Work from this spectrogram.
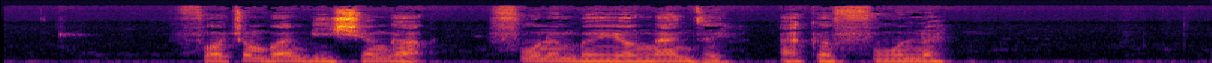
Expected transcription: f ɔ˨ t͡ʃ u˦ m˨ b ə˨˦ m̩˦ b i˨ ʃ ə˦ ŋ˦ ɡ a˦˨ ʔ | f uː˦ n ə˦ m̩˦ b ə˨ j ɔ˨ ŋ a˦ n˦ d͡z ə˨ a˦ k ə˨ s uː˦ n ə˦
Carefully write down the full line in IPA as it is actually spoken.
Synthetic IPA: f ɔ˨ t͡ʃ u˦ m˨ b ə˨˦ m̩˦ b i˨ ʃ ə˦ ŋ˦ ɡ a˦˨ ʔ | f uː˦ n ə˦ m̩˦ b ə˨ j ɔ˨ ŋ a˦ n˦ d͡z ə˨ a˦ k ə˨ f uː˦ n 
